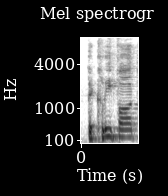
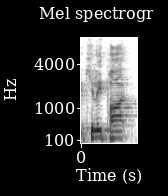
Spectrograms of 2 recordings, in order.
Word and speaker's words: Qliphoth: So it's like it gets the turn down certificate from the morphogenetic grid, and it goes into the Qliphoth or the Kilipot. People pronounce it different ways.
